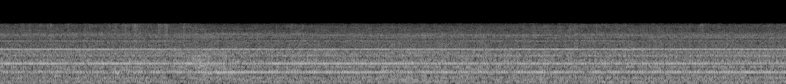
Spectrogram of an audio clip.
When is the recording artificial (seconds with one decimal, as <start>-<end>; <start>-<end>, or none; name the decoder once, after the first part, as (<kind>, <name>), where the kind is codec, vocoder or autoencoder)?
1.7-5.8 (autoencoder, DAC-VAE); 6.3-7.0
